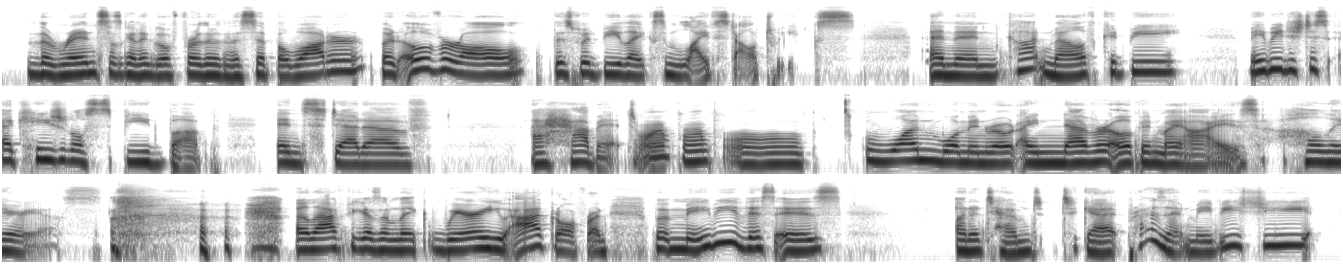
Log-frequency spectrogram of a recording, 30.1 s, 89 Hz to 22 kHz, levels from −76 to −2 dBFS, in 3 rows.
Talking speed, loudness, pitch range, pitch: 130 wpm, -21 LUFS, 180-215 Hz, 195 Hz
